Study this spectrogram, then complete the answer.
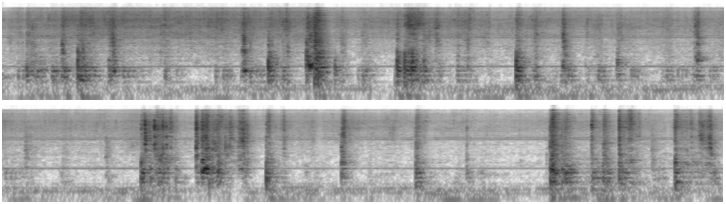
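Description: A utensil scrapes and clatters in a pan as tomato fried rice sizzles with Schezwan chutney, bursts of stirring coming in uneven waves over a steady frying hiss for nearly twenty seconds, with no voices.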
